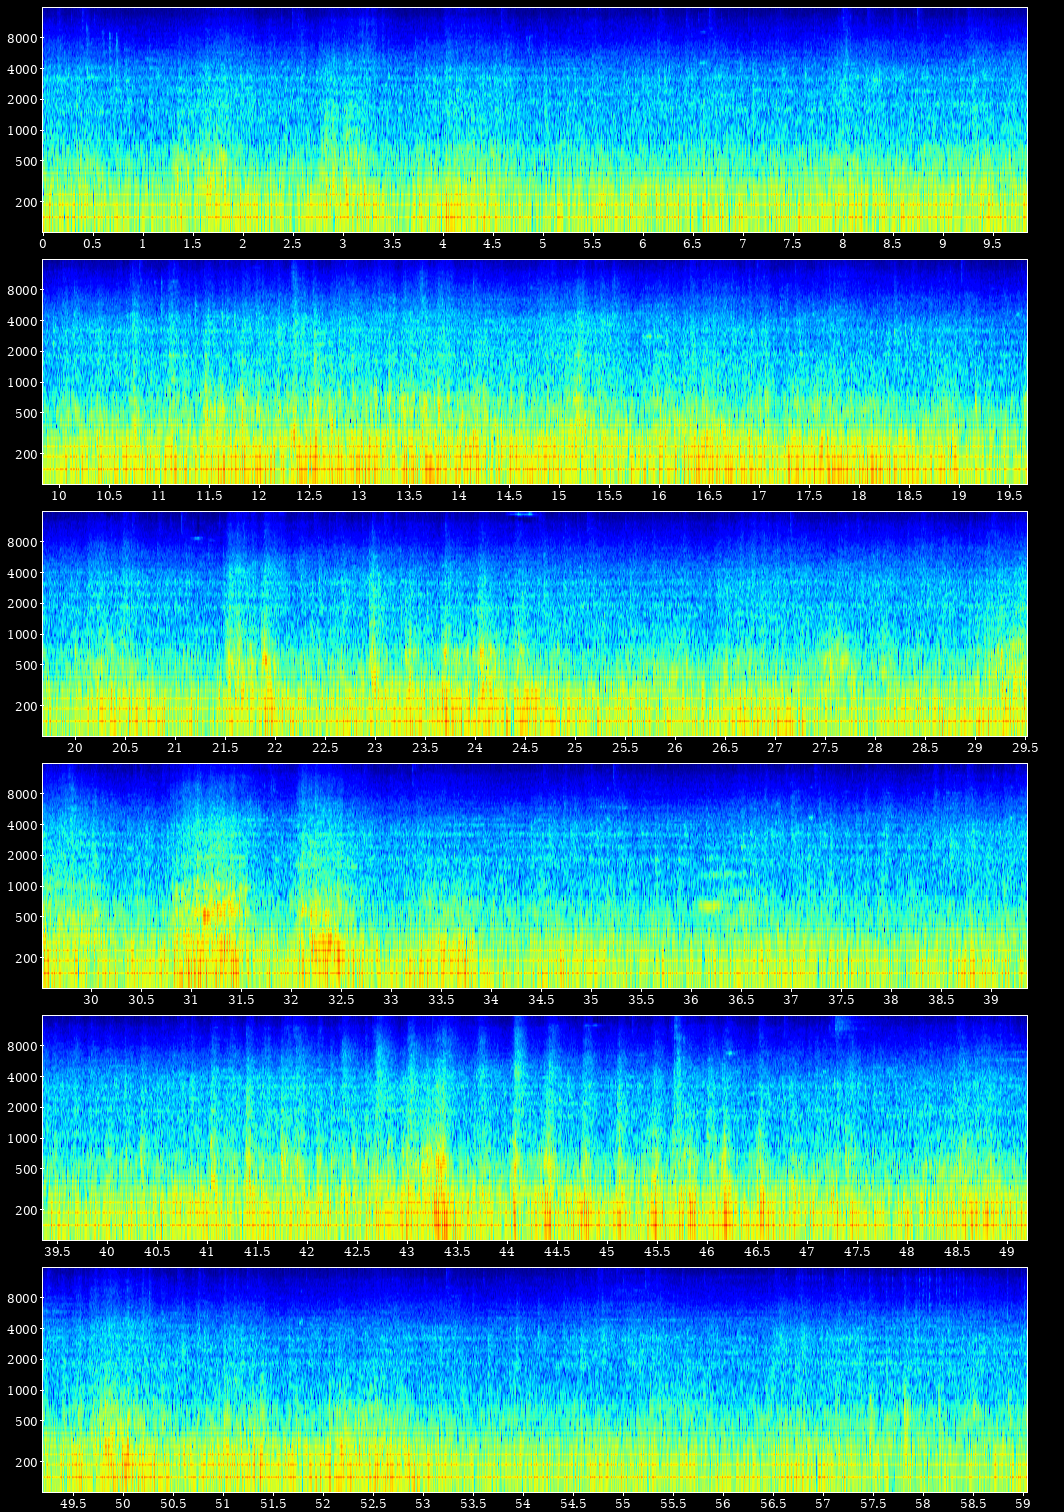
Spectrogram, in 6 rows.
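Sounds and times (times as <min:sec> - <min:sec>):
freight train rumbling past: 0:00.0 - 0:59.0
wheels clattering over rail joints: 0:00.0 - 0:59.0.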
